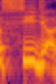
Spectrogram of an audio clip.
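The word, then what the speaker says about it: scissors: पढ़ेंगे अगला देखिए इसको सीजर सीजर मेंस क्या होता है तो कैची होता है सीज ये देखिए एस के बाद आया सी हमारा बिल्कुल क्या होता है तो साइलेंट होता है ये भी आप सिख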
